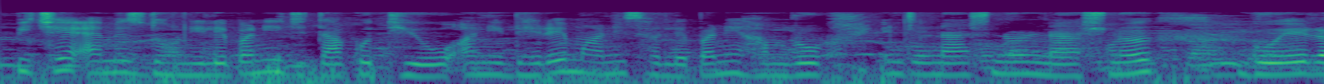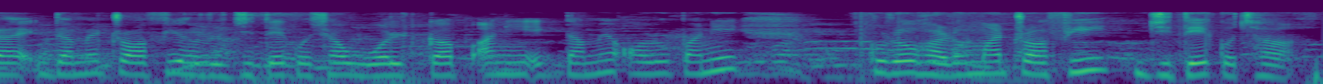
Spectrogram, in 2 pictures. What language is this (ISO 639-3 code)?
nep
